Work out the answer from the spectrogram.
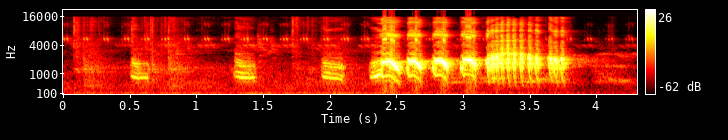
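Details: A white-crested laughingthrush gives three soft, spaced notes, then breaks into a loud, quick series of harsh cackles that blur into a rolling chatter before stopping.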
